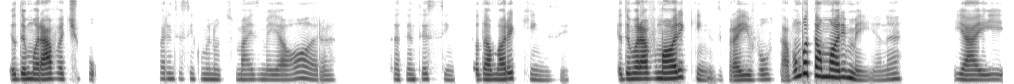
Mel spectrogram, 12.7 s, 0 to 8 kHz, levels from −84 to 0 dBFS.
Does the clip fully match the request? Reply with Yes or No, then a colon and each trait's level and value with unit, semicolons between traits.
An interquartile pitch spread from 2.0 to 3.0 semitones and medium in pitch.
Yes: average, 2.7 semitones; medium, 180 Hz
